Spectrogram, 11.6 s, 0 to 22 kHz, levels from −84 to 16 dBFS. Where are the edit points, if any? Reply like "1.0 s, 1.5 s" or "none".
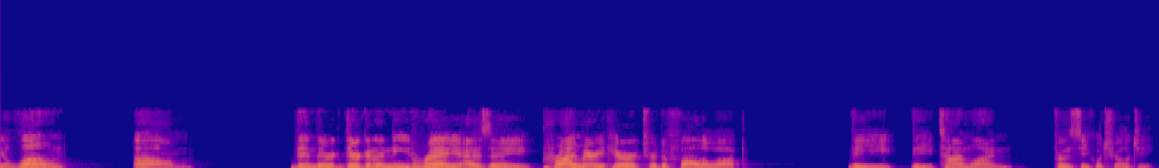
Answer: none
